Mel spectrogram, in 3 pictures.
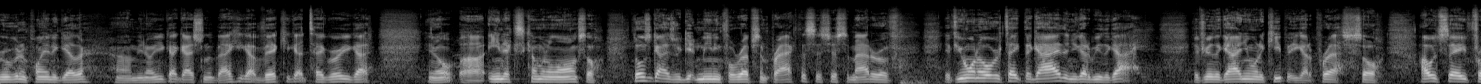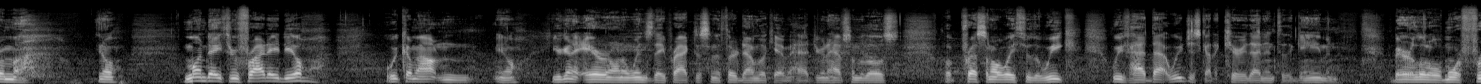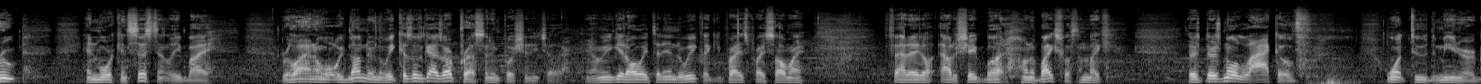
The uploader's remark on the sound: Unedited audio from Ohio State offensive line coach and run-game coordinator. From his media availability session.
